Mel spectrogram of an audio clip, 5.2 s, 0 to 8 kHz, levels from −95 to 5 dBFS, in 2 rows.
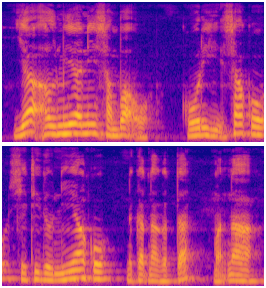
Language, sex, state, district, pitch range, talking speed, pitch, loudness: Garo, male, Meghalaya, West Garo Hills, 125-170 Hz, 115 wpm, 150 Hz, -16 LUFS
